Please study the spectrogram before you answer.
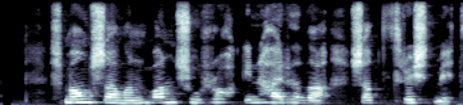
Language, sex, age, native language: Icelandic, male, 13, Icelandic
